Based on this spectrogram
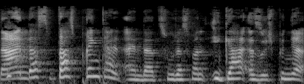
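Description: A woman with a high pitch keeps a moderate speed while noticeable background noise sounds around her. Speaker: podcast co-host. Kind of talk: casual chat. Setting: late-night home recording after iftar.

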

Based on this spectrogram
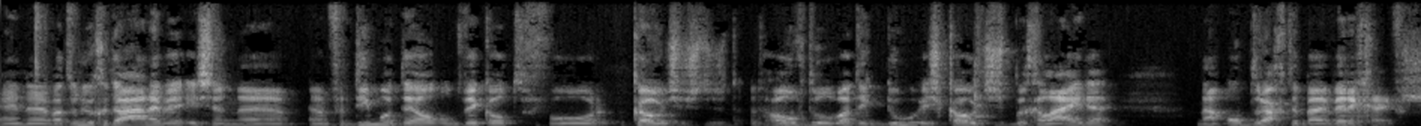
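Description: A man with a fairly high voice speaks at a moderate pace, his intonation fairly even but his loudness swinging widely. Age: 50s. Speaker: business owner and coach, former physiotherapist. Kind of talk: casual interview. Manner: halting, many fillers.

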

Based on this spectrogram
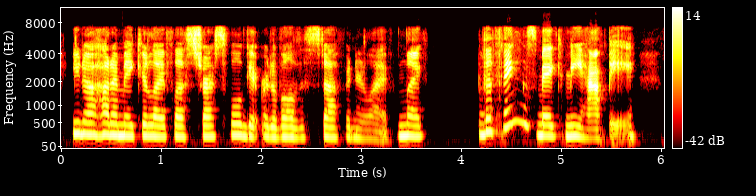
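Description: Somewhat breathy, a woman speaks at a fairly high pitch. Her pace is moderate and her pitch variation ordinary. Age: 30s. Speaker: podcast co-host. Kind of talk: casual chat.

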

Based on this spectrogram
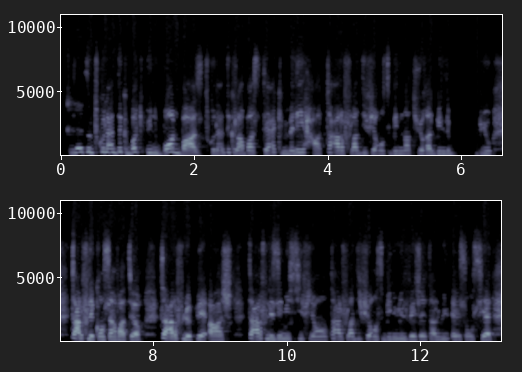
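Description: This woman has a plain, everyday voice with a fairly high pitch. She talks at a fairly quick pace with fairly even intonation. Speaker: chemical engineer and natural cosmetics maker. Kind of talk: podcast interview.

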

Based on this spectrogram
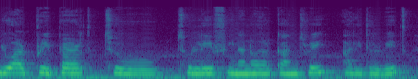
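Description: A woman's monotone voice with flat intonation and audible room echo. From Bilbao, Spain. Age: 20s. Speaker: exchange student. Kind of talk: group interview.

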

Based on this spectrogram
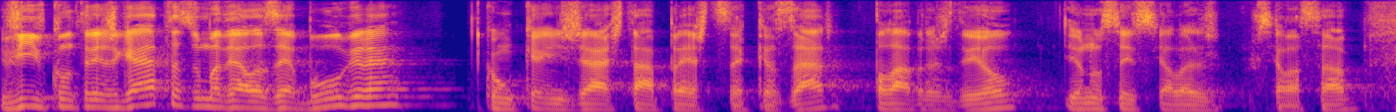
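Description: A man at medium pitch swings very widely up and down in tone while keeping a moderate pace. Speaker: podcast moderator. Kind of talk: casual chat.

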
